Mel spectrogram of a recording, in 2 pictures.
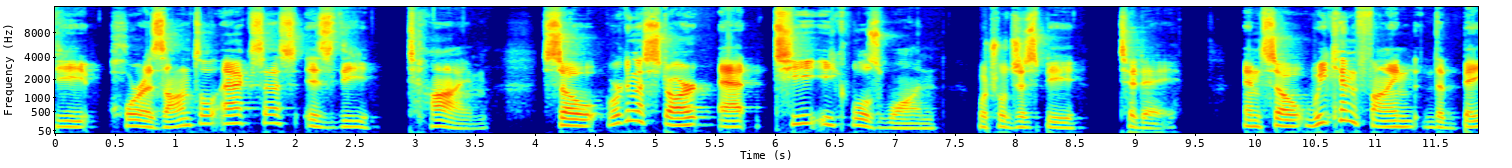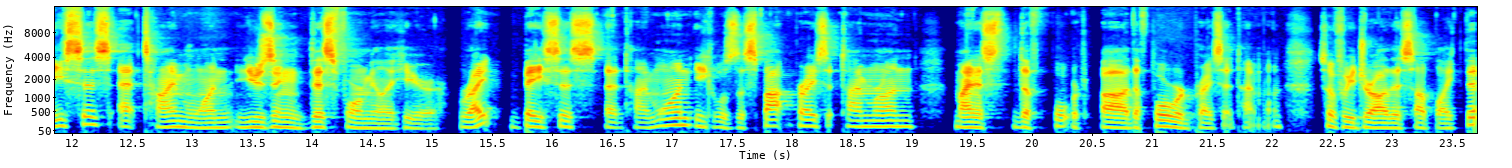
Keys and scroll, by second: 4.4 ctrl+z.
